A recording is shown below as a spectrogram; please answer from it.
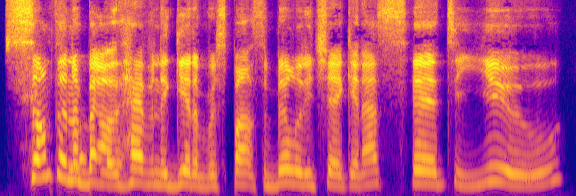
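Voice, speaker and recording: Bright encouraging male interviewer. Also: sits high, expressive, a little fast, no echo. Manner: encouraging, mentor-like. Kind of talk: conversational interview.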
